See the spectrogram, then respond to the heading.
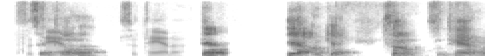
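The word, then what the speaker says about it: Satanta: Went to a small town, Santana. How do you say it? Satana.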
